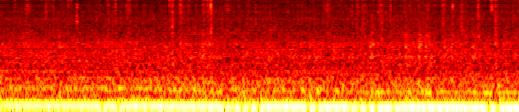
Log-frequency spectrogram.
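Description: A camper on a road test rolls along steadily, its engine and tires making a constant low hum and rumble close to the microphone, with no voices.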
